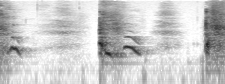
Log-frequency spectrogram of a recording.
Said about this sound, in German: Gesundheit.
